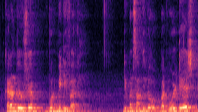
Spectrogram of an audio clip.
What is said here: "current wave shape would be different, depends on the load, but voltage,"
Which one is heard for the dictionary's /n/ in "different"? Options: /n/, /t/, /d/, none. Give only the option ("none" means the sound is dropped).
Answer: none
